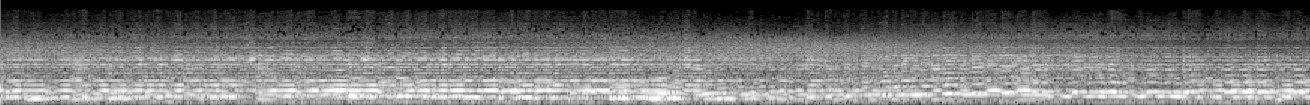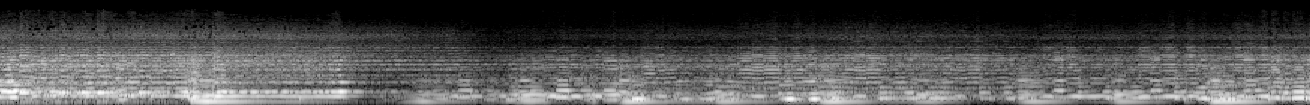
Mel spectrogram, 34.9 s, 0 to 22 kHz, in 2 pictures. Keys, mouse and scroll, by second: 0.9 click, 1.9 click, 5.8 click, 8.8 click, 9.8 space, 11.4 click, 12.1 click, 12.7 space, 13.2 click, 14.0 space, 14.8 click, 17.1 click, 18.3 click, 19.7 click, 20.9-22.4 scroll up 3, 23.2 click, 24.7 click, 26.9 3, 27.8 click, 29.3 click, 29.7 click, 31.9-33.5 drag, 34.5 click.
